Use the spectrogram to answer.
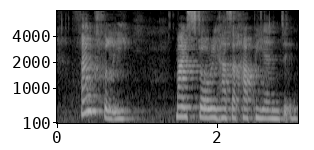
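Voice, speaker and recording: A woman speaks in a high pitch with a North East England accent. Audible room echo is present. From North East England, Consett. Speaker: small business owner and party supporter. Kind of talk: campaign speech. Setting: stage with audience. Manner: animated.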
